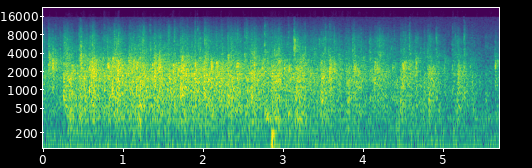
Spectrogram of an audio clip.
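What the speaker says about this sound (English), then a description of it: "I think he deserves more than that round of applause" A lecture audience at an event on rural entrepreneurship and poverty alleviation gives a round of applause, a dense, even wash of clapping that holds steady for about six seconds.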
